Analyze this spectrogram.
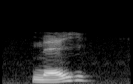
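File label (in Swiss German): "nej", Alsatian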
